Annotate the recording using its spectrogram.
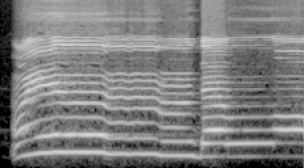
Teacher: اللہ کا لفظ موٹا پڑھیں گے کیونکہ اس سے پہلے والے حرف پر زبر ہے · نون پہ اخفا ہے، آواز کو ناک میں چھپائیں گے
